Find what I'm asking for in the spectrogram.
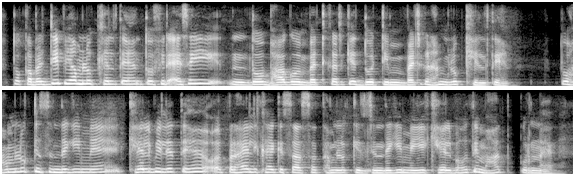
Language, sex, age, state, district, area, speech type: Urdu, female, 30-45, Bihar, Darbhanga, rural, spontaneous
